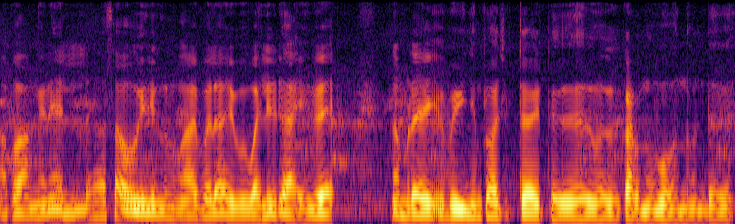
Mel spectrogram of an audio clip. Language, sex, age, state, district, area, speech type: Malayalam, male, 45-60, Kerala, Thiruvananthapuram, rural, spontaneous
